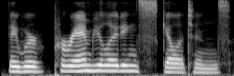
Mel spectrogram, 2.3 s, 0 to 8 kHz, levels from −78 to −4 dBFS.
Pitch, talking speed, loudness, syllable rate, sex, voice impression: 190 Hz, 105 wpm, -14 LUFS, 5.3 syllables/s, female, feminine, adult-like, slightly fluent, intellectual, slightly strict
